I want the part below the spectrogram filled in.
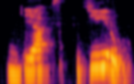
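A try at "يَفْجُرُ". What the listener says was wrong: Yafjuru. Bukan yafjiru ya. Yafjuru.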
